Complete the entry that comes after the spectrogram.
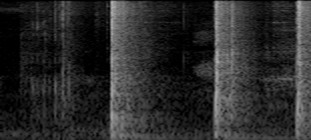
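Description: The crispy baked crust of a potato börek made from filo dough is tapped three times. Each tap is a short, sharp, dry crunch with a quick bright crackle that fades fast, and the crisp crust sounds just as it should.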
